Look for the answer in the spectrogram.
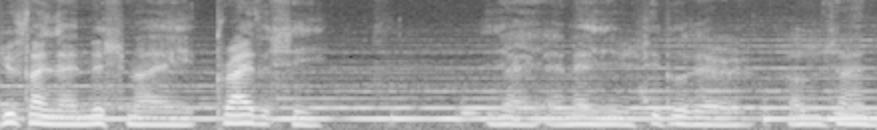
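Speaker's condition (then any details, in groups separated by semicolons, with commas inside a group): Early-onset Parkinson's disease; early-onset form, diagnosed at 55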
